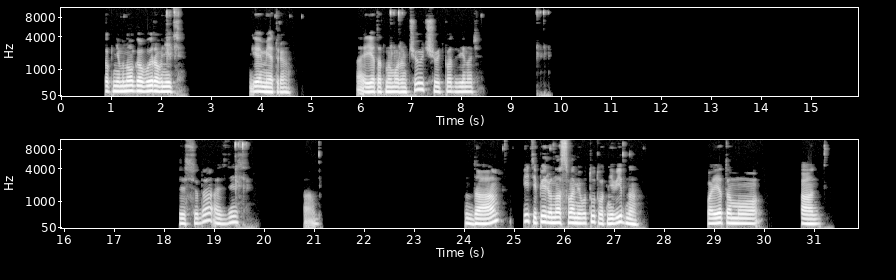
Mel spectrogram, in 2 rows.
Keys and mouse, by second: 0.5 click, 2.1 g, 2.2 g, 4.2 click, 4.5 middle click, 5.0 shift+middle drag, 5.6 click, 6.6 g, 6.7 g, 9.0 click, 9.5 g, 9.6 g, 11.9 shift+middle click, 12.3 shift+middle click, 12.7 middle click, 13.4 shift+middle click, 14.2 click, 14.8 shift+middle click, 15.9 g, 16.1 g, 17.1 click, 17.5 shift+middle click, 18.4 click, 19.4 g, 19.6 g, 20.6 click, 21.1 Tab, 22.0-23.3 middle drag, 23.5 shift+middle drag, 24.2-24.7 middle drag, 25.0 shift+middle drag, 25.3-25.7 middle drag, 25.9 shift+middle drag, 27.1 Tab, 27.6 middle click, 28.7 click, 31.3 ctrl+click.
